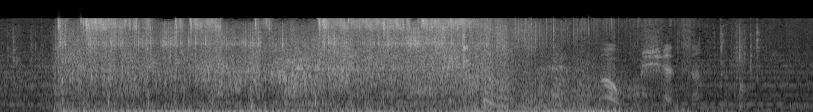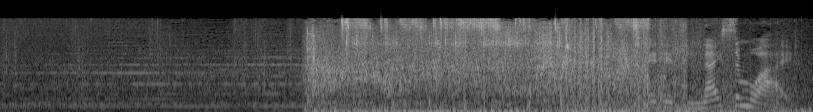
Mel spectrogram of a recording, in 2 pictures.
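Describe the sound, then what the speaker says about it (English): Heavy Oseram cannon blasts in the video game Horizon Zero Dawn, loud booming bursts lasting several seconds, a quieter lull in the middle, then another long barrage. "Osram cannon!"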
